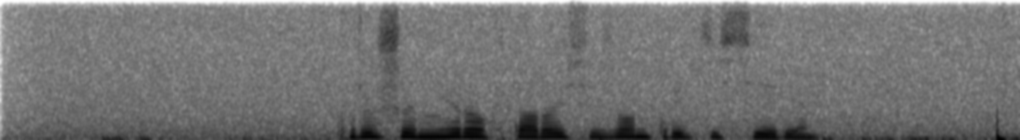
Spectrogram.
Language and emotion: Russian, neutral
